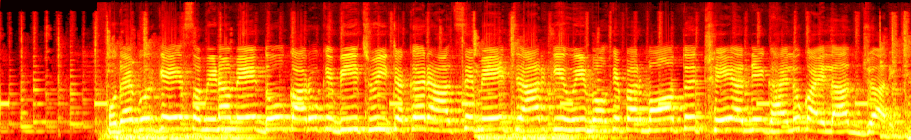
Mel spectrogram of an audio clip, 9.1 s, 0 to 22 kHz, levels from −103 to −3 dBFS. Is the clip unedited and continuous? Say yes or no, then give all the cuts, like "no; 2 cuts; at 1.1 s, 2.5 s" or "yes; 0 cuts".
no; 1 cut; at 1.1 s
